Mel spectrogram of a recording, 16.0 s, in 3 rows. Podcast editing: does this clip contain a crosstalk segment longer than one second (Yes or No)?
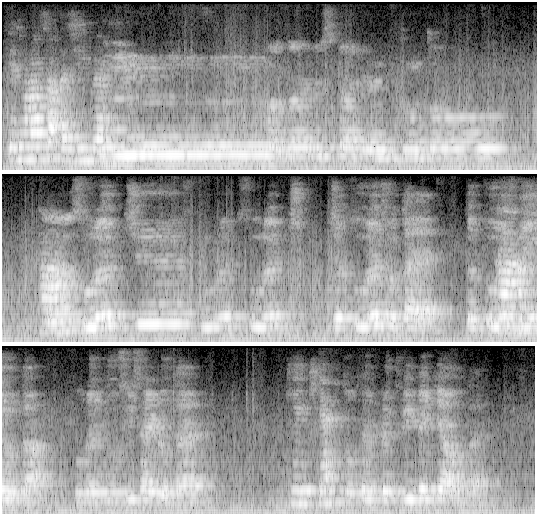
No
